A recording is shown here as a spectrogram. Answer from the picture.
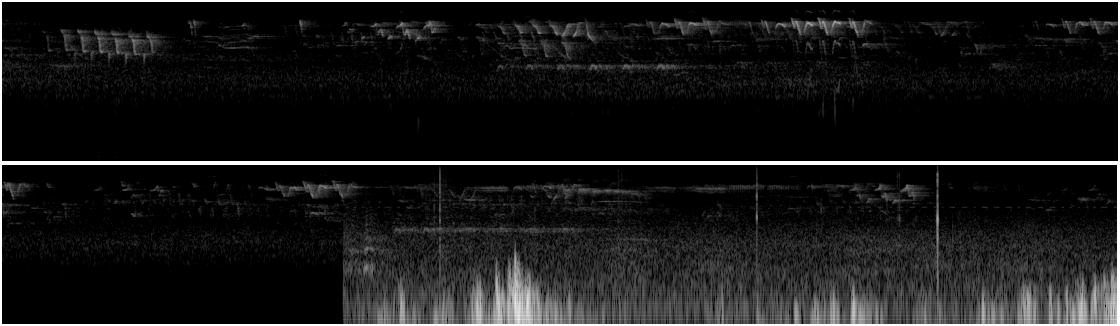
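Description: Small birds chirping in short repeated phrases. About two-thirds of the way through, a low rumbling noise on the microphone starts suddenly and comes in gusts.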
